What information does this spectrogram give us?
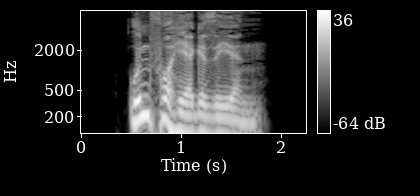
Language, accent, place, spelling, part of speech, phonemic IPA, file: German, Germany, Berlin, unvorhergesehen, adjective, /ˈʊnfoːɐ̯heːɐ̯ɡəˌzeːən/, De-unvorhergesehen.ogg
- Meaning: unforeseen, unexpected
